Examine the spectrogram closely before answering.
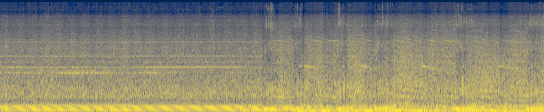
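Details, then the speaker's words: Old Michigan loader rescued from scrap, not run for many years, not yet warm, leaking oil from a seal: started right up, with smooth, steady low idle then clean, even throttle blips; engine runs healthy. "But wow, that thing started right up. And Lord only knows how many years it's been since this thing has run."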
